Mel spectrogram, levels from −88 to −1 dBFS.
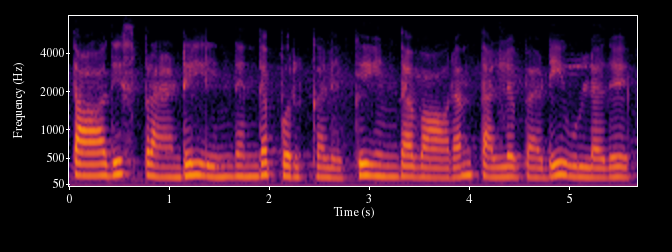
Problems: background sounds at intervals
